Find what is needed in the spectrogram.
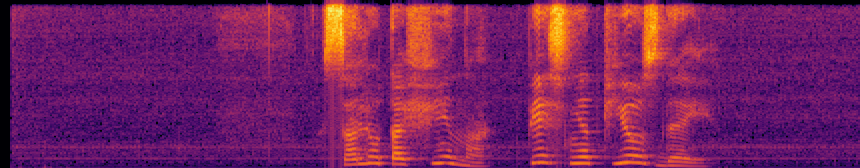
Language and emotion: Russian, positive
